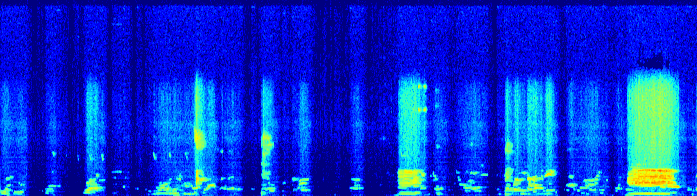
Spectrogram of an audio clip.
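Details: At the Sunday cattle market in Jodugatte, Hallikar cattle give a brief harmonic moo and, near the end, a loud sustained bellow, after scattered voices and clatter from the crowd.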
